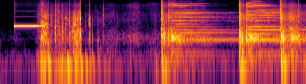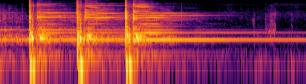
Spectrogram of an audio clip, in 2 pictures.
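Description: A shot timer beeps once, then a handgun fires six quick shots over about three seconds, each hit setting a steel target ringing; the metallic ring fades out slowly after the last shot.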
